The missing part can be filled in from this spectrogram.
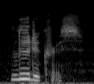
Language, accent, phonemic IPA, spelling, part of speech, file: English, US, /ˈluː.dɪ.kɹəs/, ludicrous, adjective, En-us-ludicrous.ogg
- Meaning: 1. Idiotic or unthinkable, often to the point of being funny; amusing by being plainly incongruous or absurd 2. Playful, fun, entertaining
